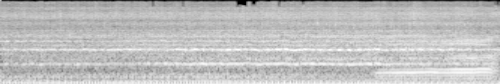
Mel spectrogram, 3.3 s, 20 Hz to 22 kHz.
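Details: 2019 BMW K1600GT six-cylinder idling after cold start following nearly 5 months' winter storage in Minnesota, no fuel stabilizer: smooth, even low hum, no knocks or ticks; normal healthy idle.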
